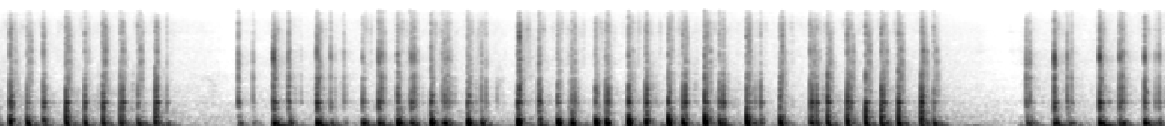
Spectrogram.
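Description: A large white picture frame is tapped in rapid bursts of dull, low, dry knocks with almost no ring, broken by two brief pauses. There is no talking.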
